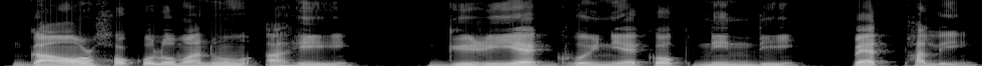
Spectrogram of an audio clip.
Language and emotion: Assamese, neutral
